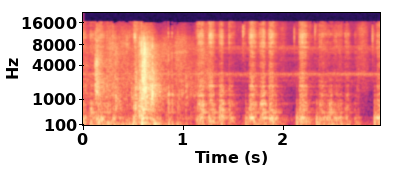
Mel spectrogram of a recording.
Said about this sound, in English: Pens are scratching.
